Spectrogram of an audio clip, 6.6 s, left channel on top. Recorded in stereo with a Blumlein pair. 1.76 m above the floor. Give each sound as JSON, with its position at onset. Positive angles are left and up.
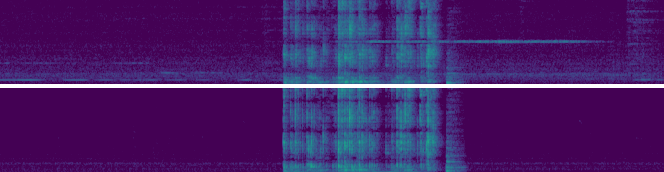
{"t": 2.8, "sound": "crushing", "azimuth_deg": -65, "distance_m": 0.8}
{"t": 4.5, "sound": "a snare drum", "azimuth_deg": -55, "distance_m": 0.7}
